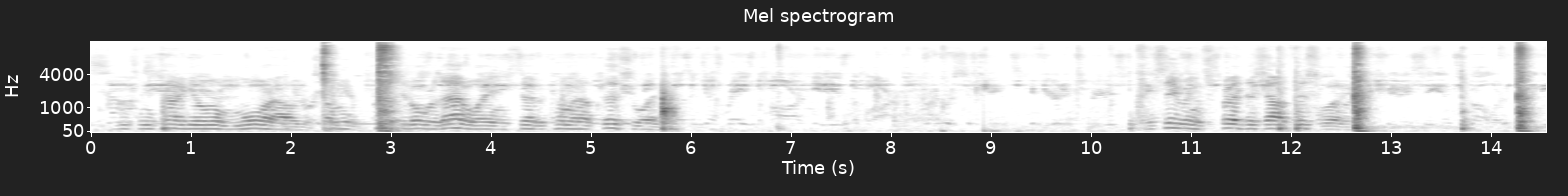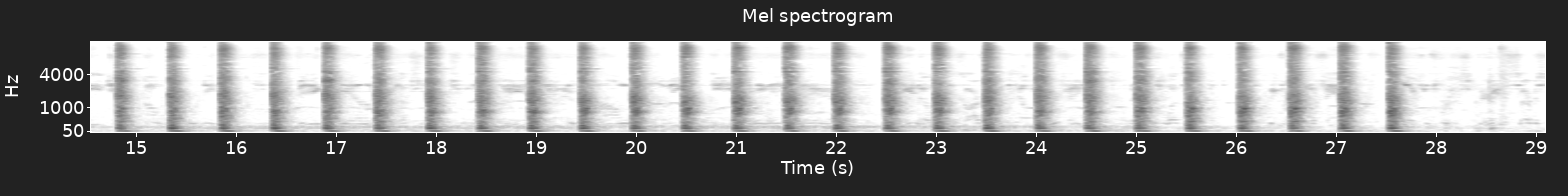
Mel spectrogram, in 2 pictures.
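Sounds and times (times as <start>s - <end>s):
hammer striking metal on anvil: 2.3s - 3.2s, 12.6s - 12.8s, 14.3s - 27.8s.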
